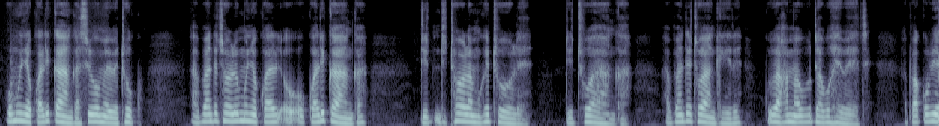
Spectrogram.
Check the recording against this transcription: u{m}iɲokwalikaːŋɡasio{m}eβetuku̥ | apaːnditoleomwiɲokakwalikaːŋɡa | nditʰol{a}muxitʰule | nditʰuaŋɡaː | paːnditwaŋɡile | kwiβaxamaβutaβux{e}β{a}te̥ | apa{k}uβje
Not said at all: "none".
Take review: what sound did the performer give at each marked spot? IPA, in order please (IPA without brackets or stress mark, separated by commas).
m, m, a, e, e, k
